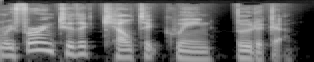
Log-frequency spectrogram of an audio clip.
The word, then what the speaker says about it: Boudica: And I'm referring to the Celtic queen Boudica, or as she's sometimes called, Boudicca.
